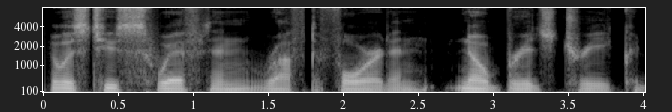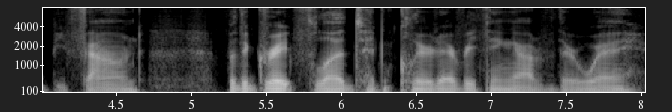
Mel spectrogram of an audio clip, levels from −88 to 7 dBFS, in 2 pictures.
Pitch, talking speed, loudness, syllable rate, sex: 85 Hz, 195 wpm, -24 LUFS, 4.3 syllables/s, male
